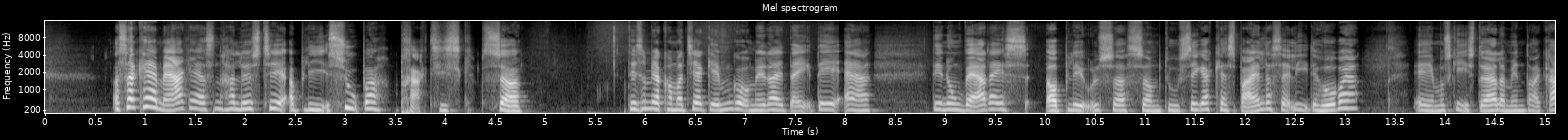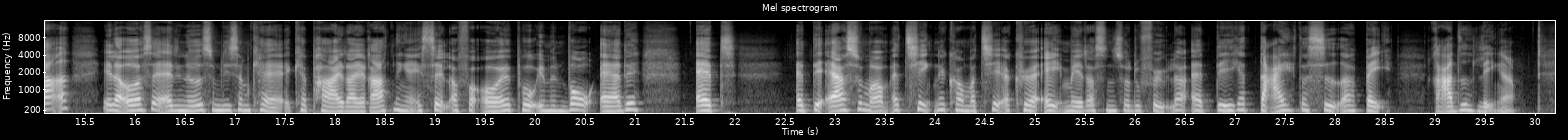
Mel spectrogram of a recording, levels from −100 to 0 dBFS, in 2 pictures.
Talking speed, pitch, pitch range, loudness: 205 wpm, 205 Hz, 195-235 Hz, -21 LUFS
